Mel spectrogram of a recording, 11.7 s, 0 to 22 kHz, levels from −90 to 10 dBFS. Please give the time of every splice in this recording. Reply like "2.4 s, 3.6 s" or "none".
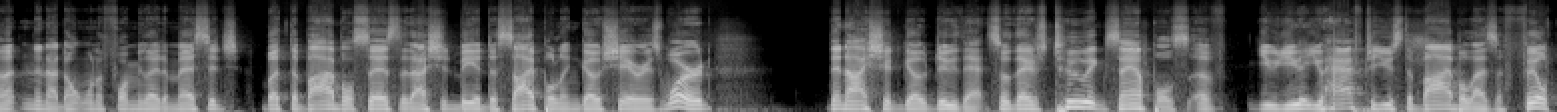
9.3 s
